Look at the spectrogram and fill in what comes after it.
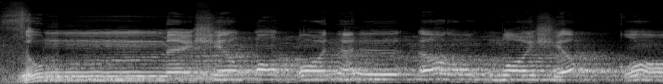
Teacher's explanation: ra-nya bersukun, maka kita getarkan tetapi bunyinya tebal, bukan sekedar ringan, tapi bergetar namun harus tebal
